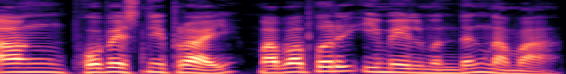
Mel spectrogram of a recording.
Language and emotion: Bodo, neutral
